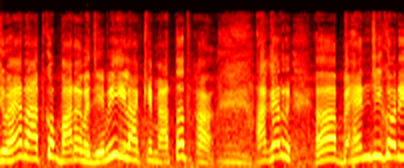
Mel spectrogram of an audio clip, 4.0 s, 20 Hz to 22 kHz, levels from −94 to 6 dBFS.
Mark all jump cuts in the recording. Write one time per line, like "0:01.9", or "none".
none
